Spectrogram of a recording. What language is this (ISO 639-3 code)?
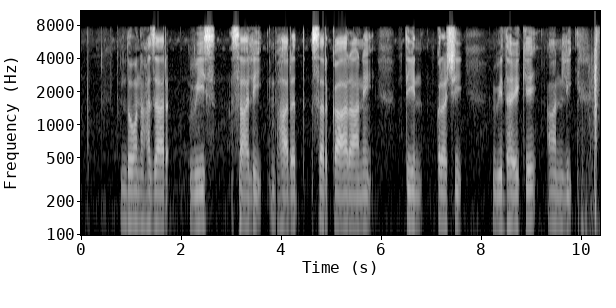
mar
